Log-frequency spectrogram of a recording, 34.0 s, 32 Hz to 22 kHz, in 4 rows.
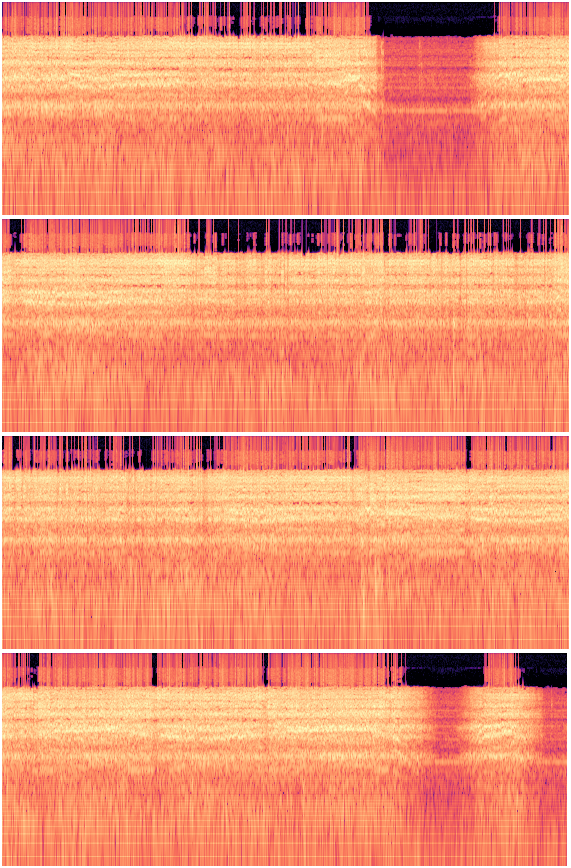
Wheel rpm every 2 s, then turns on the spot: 160, 160, 100, 60, 160, 160, 160, 160, 160, 160, 160, 160, 160, 160, 160, 110, 60.
none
